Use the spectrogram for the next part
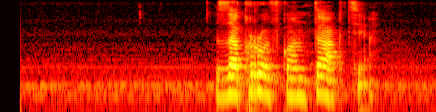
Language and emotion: Russian, angry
